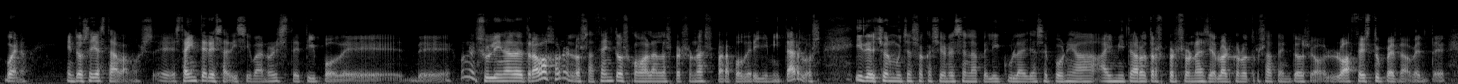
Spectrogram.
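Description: Gravelly-voiced Spanish man reviewing a film. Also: fairly high pitch, fast talker, fairly bright tone. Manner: rambling, many fillers and restarts. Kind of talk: casual spoken film review.

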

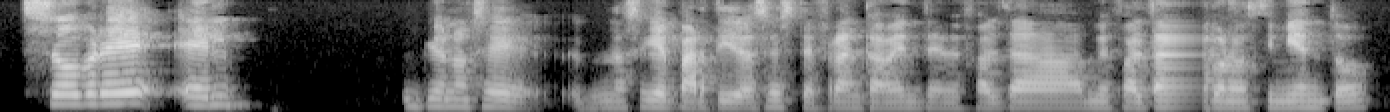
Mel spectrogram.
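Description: A woman's voice: fairly low pitch, a bit bright. A woman hosts an interview in a chatty, loose way, thinking aloud as she asks her questions. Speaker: interview host. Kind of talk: casual interview, live show.

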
